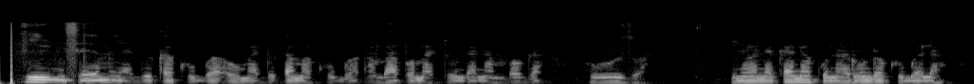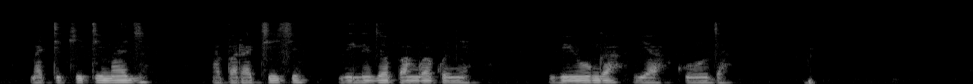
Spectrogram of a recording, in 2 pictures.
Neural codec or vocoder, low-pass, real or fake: none; 7.2 kHz; real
